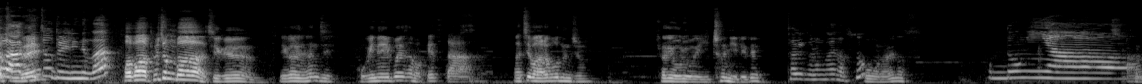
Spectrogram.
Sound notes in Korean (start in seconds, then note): 6.2 갑자기 알람 울린 휴대폰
